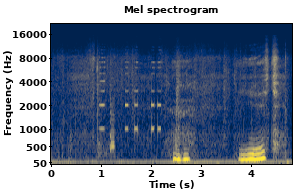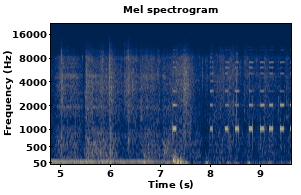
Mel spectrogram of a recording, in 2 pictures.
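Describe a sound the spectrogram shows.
A metal detector beeps in short repeated tones.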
